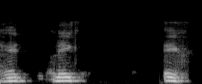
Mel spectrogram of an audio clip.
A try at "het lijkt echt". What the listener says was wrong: Lijkt, bukan lekt.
